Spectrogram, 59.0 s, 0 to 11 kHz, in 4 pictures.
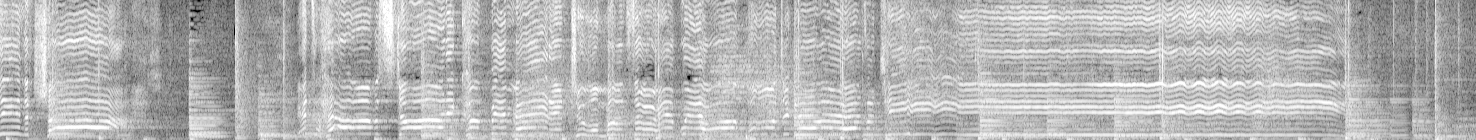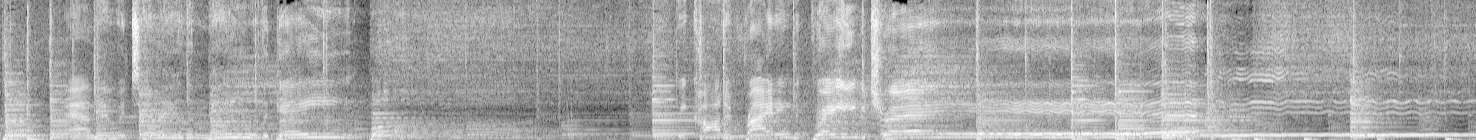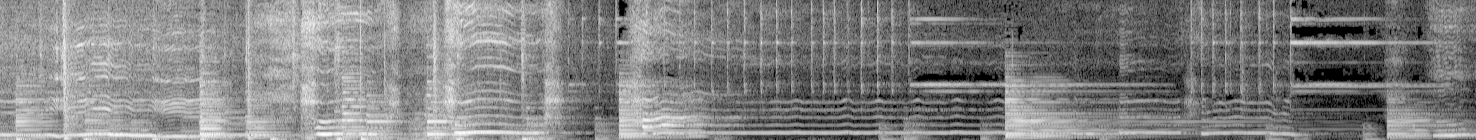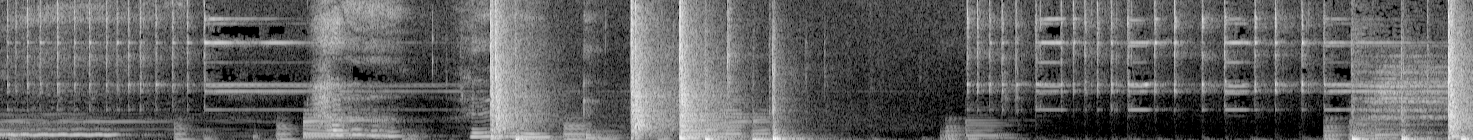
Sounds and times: Drum: 0:00.0 - 0:37.0, 0:49.2 - 0:50.0, 0:50.6 - 0:52.7, 0:57.5 - 0:59.0
Drum kit: 0:00.0 - 0:47.6, 0:49.2 - 0:52.8, 0:53.7 - 0:54.5, 0:57.5 - 0:59.0.

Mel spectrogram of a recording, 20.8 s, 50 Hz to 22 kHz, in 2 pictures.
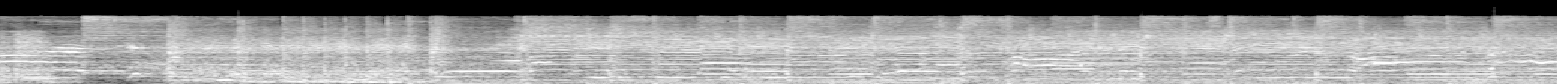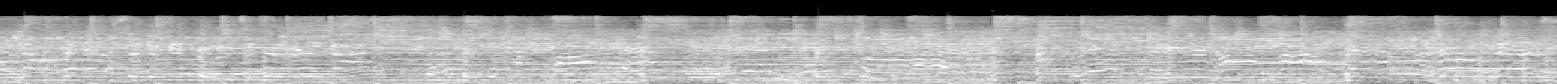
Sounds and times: Heavy metal: 0:00.0 - 0:20.7
Rock and roll: 0:00.0 - 0:20.7.

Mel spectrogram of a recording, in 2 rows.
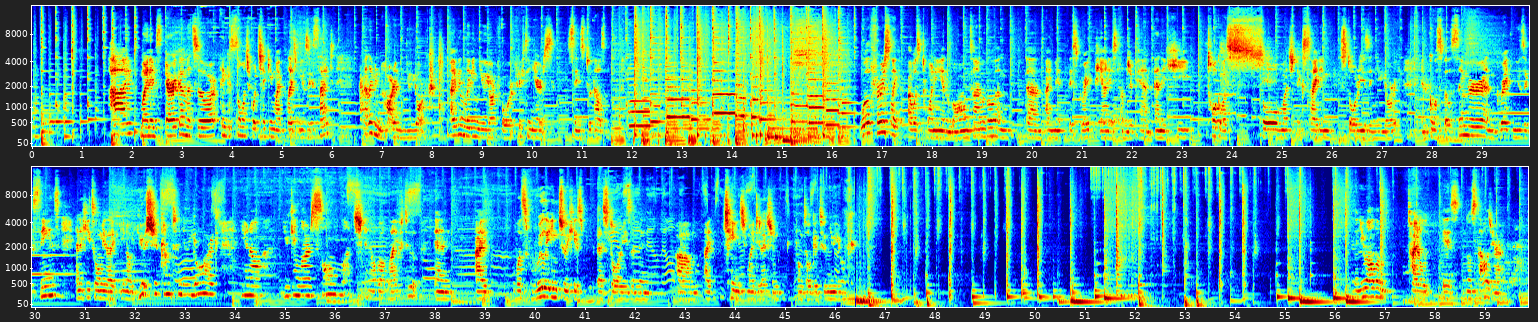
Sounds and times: Music: 0:00.0 - 0:59.8
Speech: 0:01.6 - 0:11.6, 0:16.6 - 0:46.5, 0:56.3 - 0:59.6.

